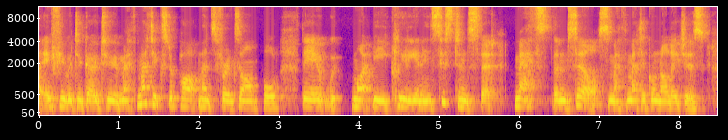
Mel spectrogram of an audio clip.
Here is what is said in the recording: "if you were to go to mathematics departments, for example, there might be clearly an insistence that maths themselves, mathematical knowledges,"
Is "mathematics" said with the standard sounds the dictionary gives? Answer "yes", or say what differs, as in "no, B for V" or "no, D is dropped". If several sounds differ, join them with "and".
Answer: yes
